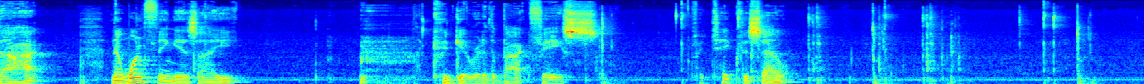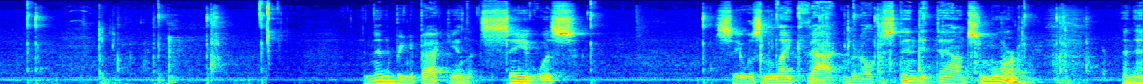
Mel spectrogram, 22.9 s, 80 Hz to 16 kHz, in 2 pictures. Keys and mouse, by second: 5.9 a, 6.8-8.7 drag, 8.7 a, 10.4 right click, 10.8 x, 12.4 a, 14.0-15.9 drag, 17.3-22.2 drag, 19.0 a, 22.2-22.8 middle drag.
